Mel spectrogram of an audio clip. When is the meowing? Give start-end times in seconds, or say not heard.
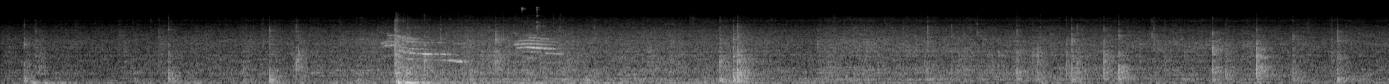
3.8-5.7.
